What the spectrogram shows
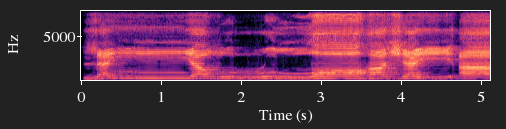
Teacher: अब यहाँ पर हम लाम को या मुशद्दद के साथ मिलाते हुए गुन्ना के साथ अदा करेंगे और इसके बाद रॉ को लफ्ज़ अल्लाह के लाम के साथ मिलाएंगे। यहाँ पर जो वाव है ये वाव साइलेंट ही रहेगी, इसको अदा नहीं करेंगे।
